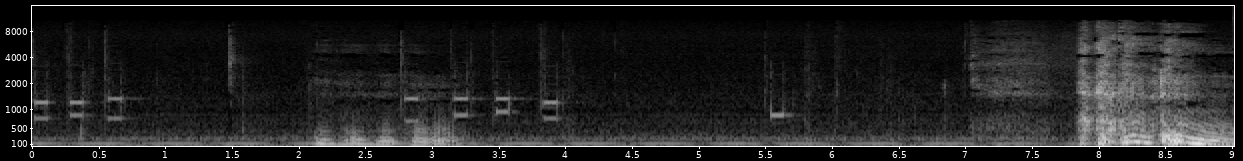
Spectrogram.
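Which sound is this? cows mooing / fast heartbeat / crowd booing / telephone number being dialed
telephone number being dialed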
